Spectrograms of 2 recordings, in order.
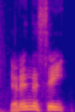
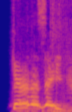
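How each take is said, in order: First: Said in the usual way. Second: High, loud command at the dummy; frustrated shout. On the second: Real, not acted. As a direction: yell it at him, out of patience. Dummy won't sit, frustrated.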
